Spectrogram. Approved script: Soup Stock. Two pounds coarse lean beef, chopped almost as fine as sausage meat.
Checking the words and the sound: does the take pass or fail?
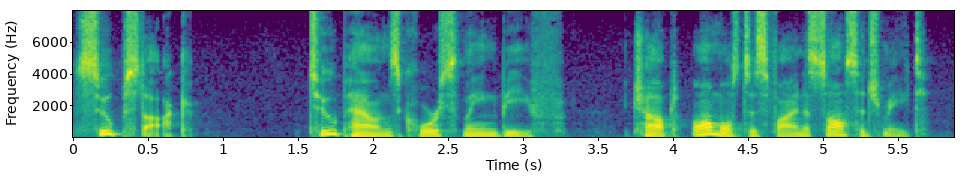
pass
